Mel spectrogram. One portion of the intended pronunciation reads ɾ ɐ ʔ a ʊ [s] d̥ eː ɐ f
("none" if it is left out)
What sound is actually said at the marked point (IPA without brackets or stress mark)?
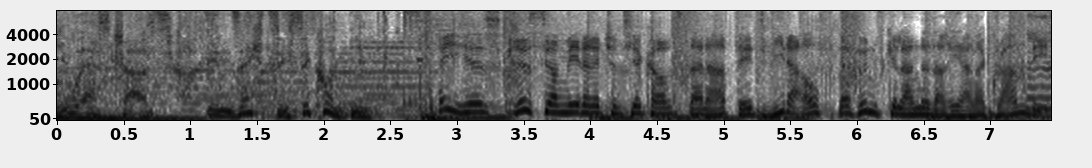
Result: f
